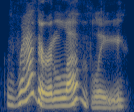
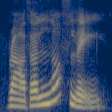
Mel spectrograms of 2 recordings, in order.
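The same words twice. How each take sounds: First: The vowels are said with wide mouth corners. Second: The vowels are said with pinched mouth corners. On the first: The speaker calls it wrong. "instead of" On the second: The speaker calls it right. "a little pinch at the corners of your mouth"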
